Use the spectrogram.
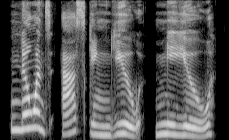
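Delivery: slow, snarled delivery. Narrator reads Japara snarling back at Miu. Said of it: "Japara snarled back".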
